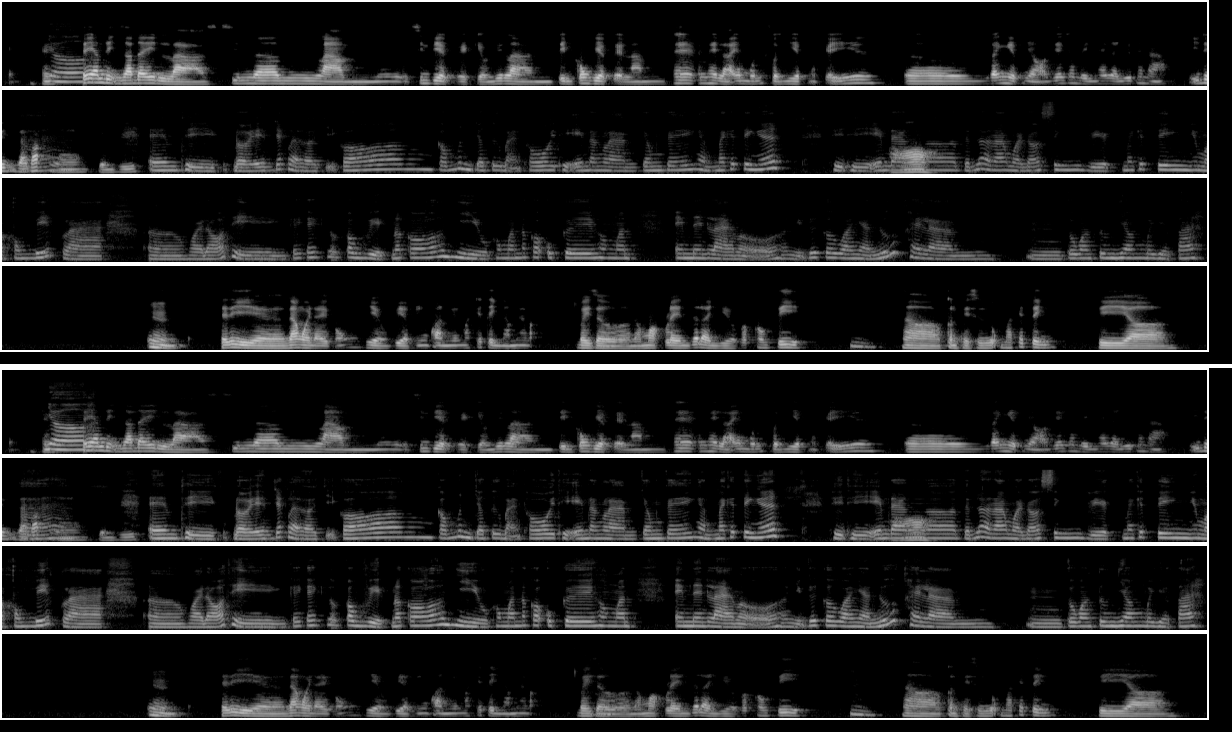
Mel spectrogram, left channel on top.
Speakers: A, on the left; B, on the right.
A: ok.
B: Nhờ
A: Thế em định ra đây là xin um, làm xin việc để kiểu như là tìm công việc để làm thêm hay là em muốn khởi nghiệp một cái ờ, doanh nghiệp nhỏ riêng cho mình hay là như thế nào? Ý định
B: À,
A: ra Bắc là kiểu gì?
B: em thì cuộc đời em chắc là chỉ có cống mình cho tư bản thôi thì em đang làm trong cái ngành marketing á thì thì em đang
A: Ồ,
B: ờ, tính là ra ngoài đó xin việc marketing nhưng mà không biết là ờ, ngoài đó thì cái cái công việc nó có nhiều không anh nó có ok không anh em nên làm ở những cái cơ quan nhà nước hay là ừm, cơ quan tư nhân bây giờ ta
A: ừ. Thế thì ờ, ra ngoài này cũng nhiều việc liên quan đến marketing lắm em ạ. Bây
B: Ờ.
A: giờ nó mọc lên rất là nhiều các công ty
B: ừ.
A: ờ, cần phải sử dụng marketing. Thì ờ,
